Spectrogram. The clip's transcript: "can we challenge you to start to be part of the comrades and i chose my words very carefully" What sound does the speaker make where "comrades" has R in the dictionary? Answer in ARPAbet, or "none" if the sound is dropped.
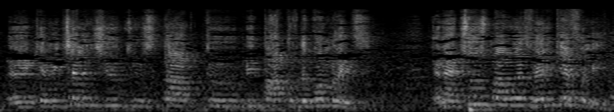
L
